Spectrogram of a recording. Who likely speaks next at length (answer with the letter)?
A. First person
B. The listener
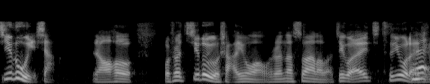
B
